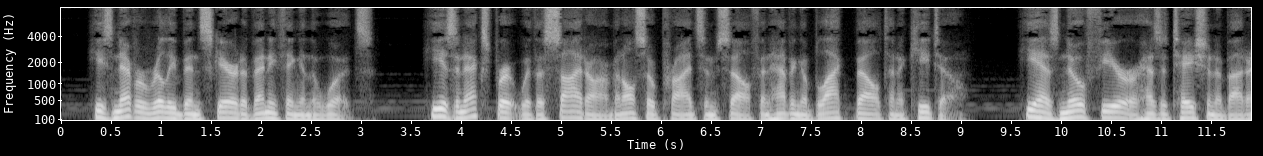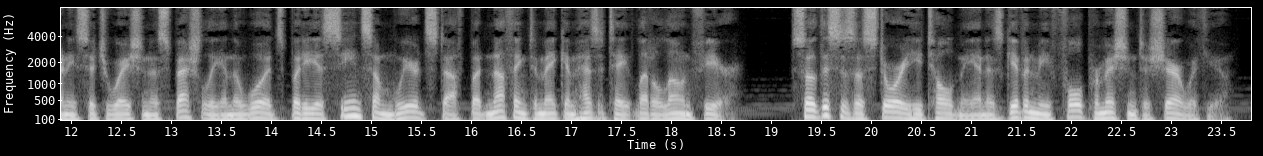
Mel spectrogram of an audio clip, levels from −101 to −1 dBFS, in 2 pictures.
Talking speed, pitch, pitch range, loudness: 190 wpm, 100 Hz, 90-110 Hz, -21 LUFS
